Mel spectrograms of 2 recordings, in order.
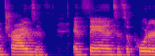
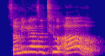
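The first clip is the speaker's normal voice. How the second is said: calling out; 8 semitones higher, 4 dB louder than usual. Real, not acted. Calling out older viewers.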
